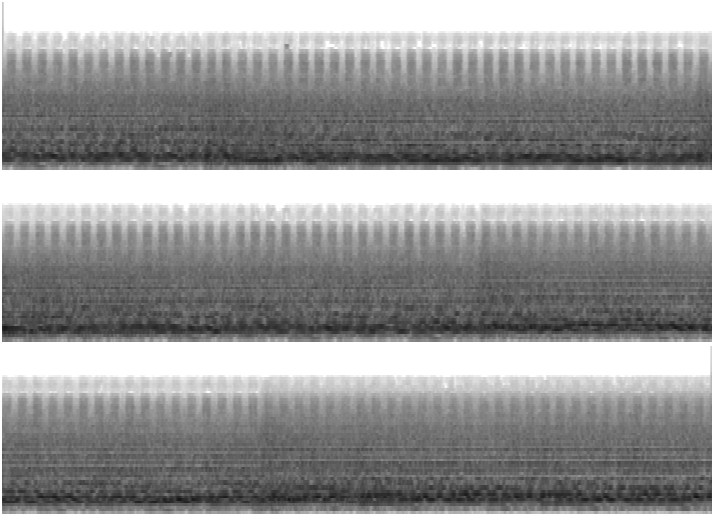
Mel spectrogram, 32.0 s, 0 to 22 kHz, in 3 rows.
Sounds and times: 0.0s drone 31.9s

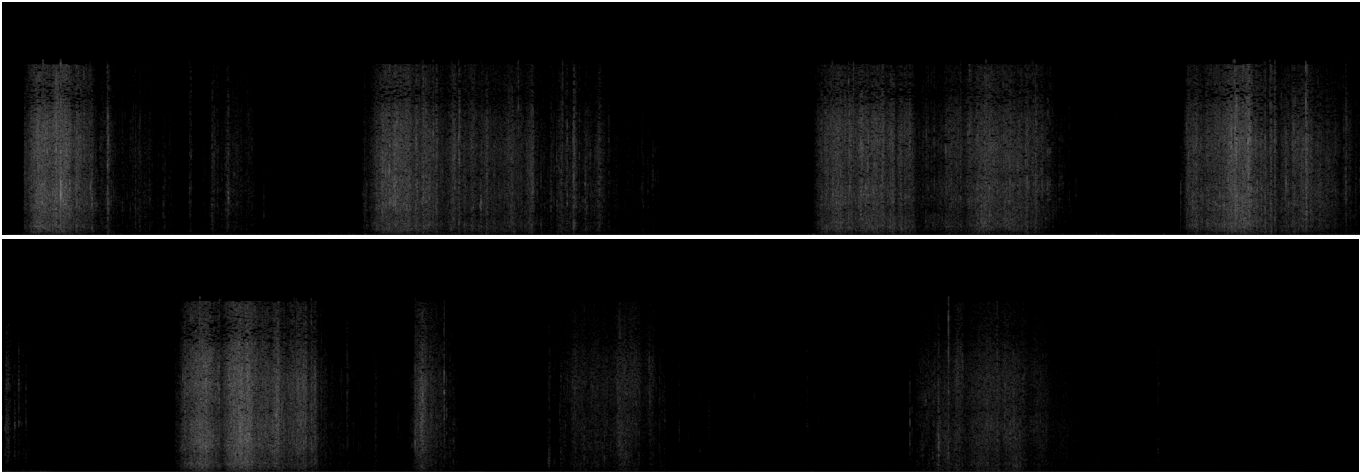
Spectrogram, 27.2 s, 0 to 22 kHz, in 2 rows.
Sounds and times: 0.0s Movement of dry leaves bush 2.8s
3.6s Movement of dry leaves bush 6.7s
8.1s Movement of dry leaves bush 14.2s
15.2s Movement of dry leaves bush 21.9s
22.6s Movement of dry leaves bush 25.5s

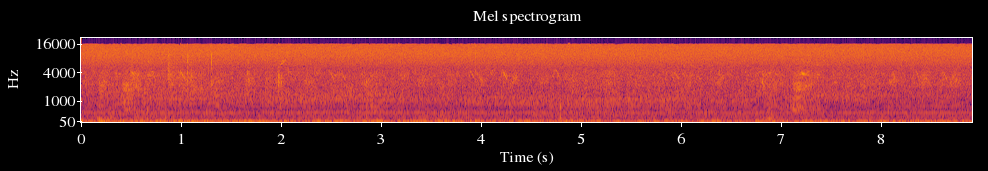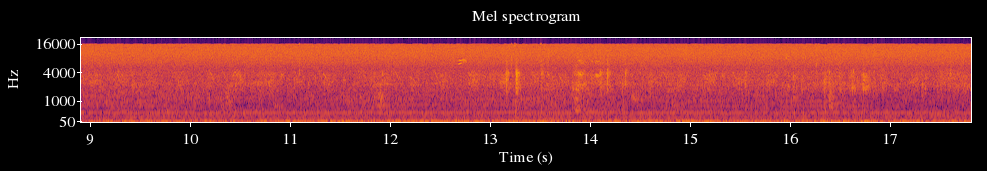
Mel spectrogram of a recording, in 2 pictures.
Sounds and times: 0.0s birds 17.8s

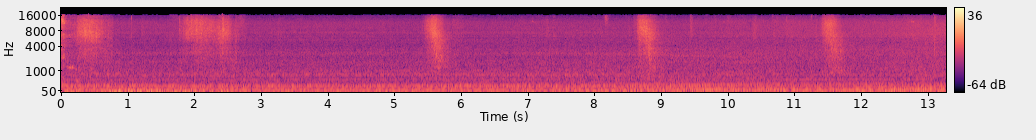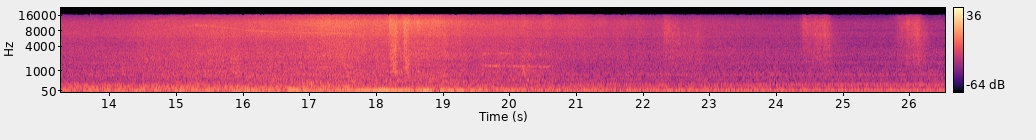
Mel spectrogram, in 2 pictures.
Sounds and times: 0.0s construction works 26.5s
7.0s traffic 25.3s

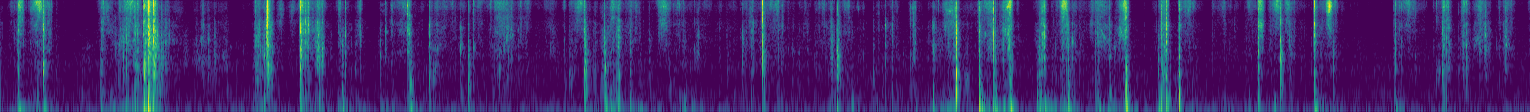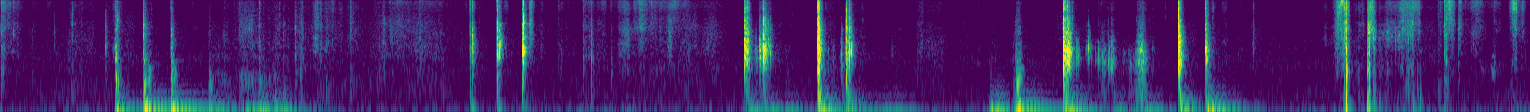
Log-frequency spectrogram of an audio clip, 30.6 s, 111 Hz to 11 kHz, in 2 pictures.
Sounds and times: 14.0s Cards being handled 15.5s

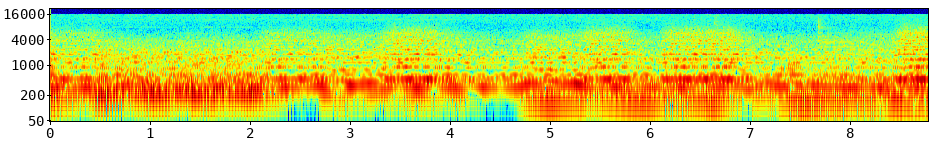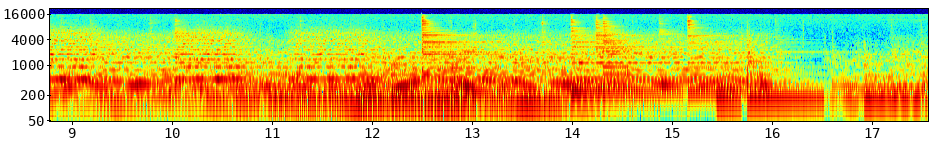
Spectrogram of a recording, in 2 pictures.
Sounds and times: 0.0s Orchestral 16.2s
0.0s guitar simple melody motif 17.5s
6.9s Chorus under guitar repeating melody 17.5s

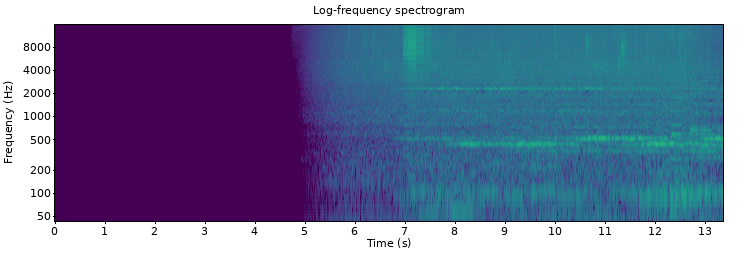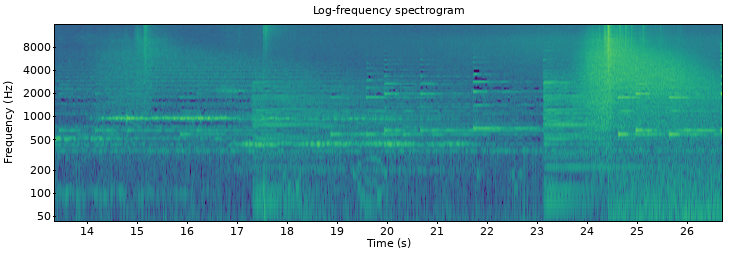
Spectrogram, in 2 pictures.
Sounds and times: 7.1s piano melody 26.7s

